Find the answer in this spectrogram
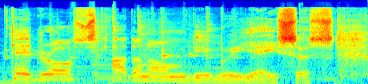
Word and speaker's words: Tedros Adhanom Ghebreyesus: good reason so how do you go about pronouncing his name simply in english or american tedros adenom gabrielesis or tedros adenom gabrieles ted ross adanam gabrieles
